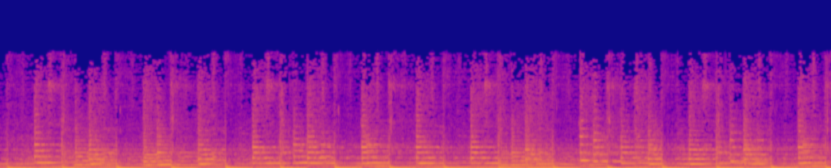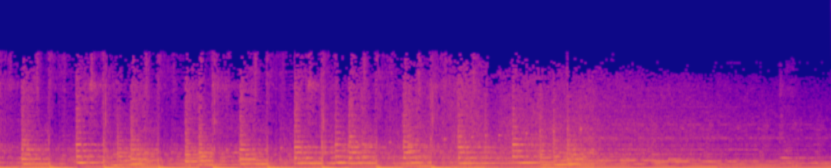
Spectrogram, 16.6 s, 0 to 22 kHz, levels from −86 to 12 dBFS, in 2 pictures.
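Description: Hard clipping runs through the whole clip. The signal arrives roughly 11 dB hotter than the stage can pass, so around a fifth of the samples are cut flat at the ceiling. Those squared-off peaks generate high harmonics, heard as a harsh, continuous fuzz on every loud passage.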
